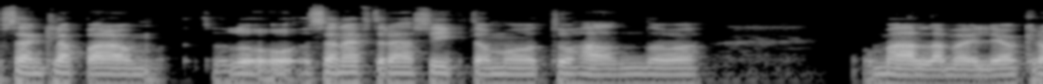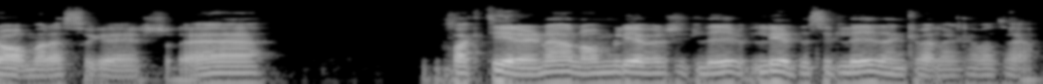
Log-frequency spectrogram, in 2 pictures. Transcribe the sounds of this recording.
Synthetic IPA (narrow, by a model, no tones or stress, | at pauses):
ɔsɛnkʰlapːaɖɔmɔd̪ɔsɛnɛft̪əɖɛhæːɾʂɔjɪkːd̪ɔmɔt̪ʰuːɡɦand̪ɔ | ɔmɛalːamœjlɪɡaɔkʰɾɑːmad̪əsɔɡɾɛjːəʂɔd̪ɛ̰ | bakt̪ʰeːɾɪəɳad̪ɔmleːvəʂɪt̪liːvleːvd̪əsɪt̪liːvd̪ɛnkʰvɛlːənkʰanmansɛ̰jːa̰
